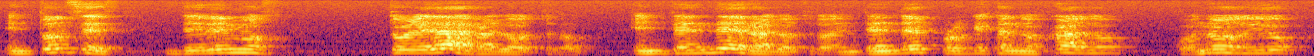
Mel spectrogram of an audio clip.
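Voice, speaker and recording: A man with a Rioplatense Argentine accent telling a personal story at an unhurried pace and drawing a lesson from it. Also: a little high, animated. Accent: Rioplatense Argentine Spanish. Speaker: video blogger. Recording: echoey room, distant from the mic, faint background noise.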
